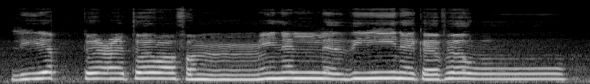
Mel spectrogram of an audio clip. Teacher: یہ حرف مدہ ہیں اور یہ 3 الف کے برابر ہمیں کھینچ کے پڑھنا ہے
